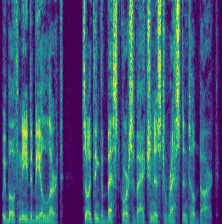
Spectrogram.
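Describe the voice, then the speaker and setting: A man voicing a calm, controlled assassin who speaks in short, firm sentences. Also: very deep voice, fairly quick, no echo. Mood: steady. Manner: level, terse, firm.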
